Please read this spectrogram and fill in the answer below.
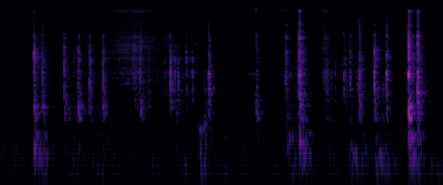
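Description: Faint typing on a computer keyboard: a quick, uneven run of keystroke clicks.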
